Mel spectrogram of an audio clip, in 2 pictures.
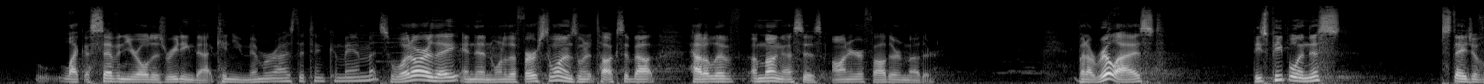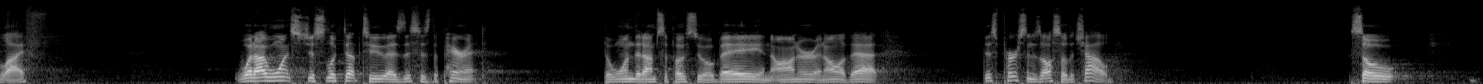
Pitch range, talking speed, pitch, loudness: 115-145 Hz, 165 wpm, 125 Hz, -23 LUFS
